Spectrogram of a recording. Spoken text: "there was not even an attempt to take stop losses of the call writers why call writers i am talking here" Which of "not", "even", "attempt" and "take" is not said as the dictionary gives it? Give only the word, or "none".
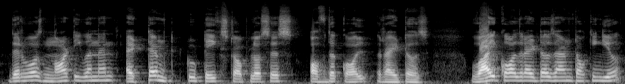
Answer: none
